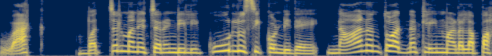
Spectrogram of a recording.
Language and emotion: Kannada, disgusted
